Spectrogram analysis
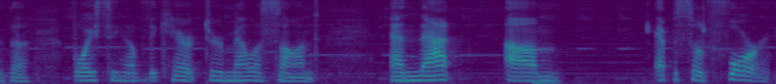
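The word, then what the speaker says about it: Melisande: So there's Melisand. Melisandre. Melisand. M E L I S A N D E. Melisand. Yeah. Melon. Okay. Usually it's like Mel Sombre, but not Mel. No, no, there's no re on the end.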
